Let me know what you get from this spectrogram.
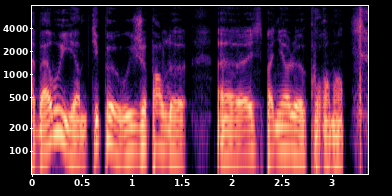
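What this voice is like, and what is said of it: Usual voice. Nothing is said of it.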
